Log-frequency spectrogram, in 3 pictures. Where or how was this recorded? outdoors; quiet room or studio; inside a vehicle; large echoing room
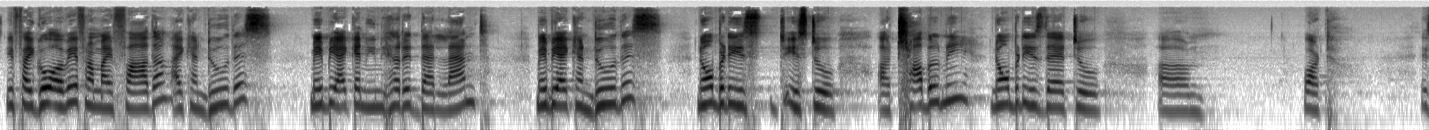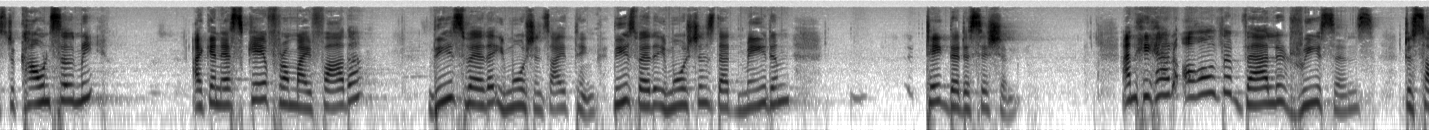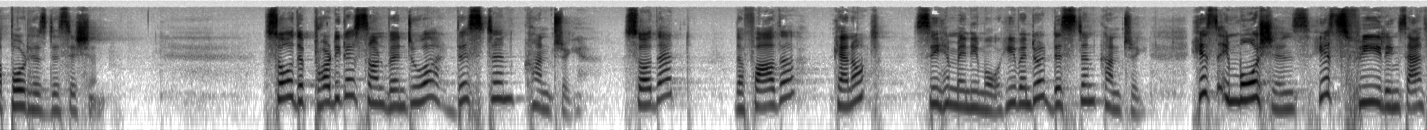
large echoing room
